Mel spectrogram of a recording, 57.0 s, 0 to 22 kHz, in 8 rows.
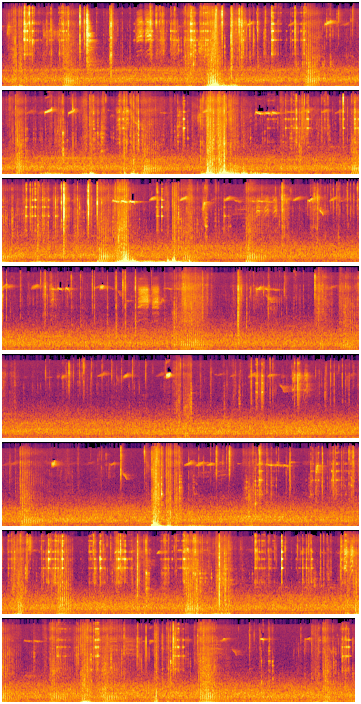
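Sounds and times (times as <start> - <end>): songbirds calling: 0.0 - 25.5, 29.5 - 57.0.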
